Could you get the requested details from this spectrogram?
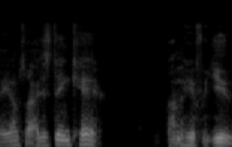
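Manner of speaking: acted-out silky, smooth, easy, unbothered sweet talk. Imitating a founding member's famous line: imitating a smooth voice. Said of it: "the smoothest way you can say".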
